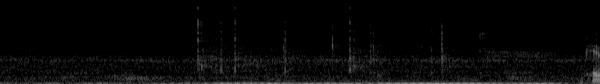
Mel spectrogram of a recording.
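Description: Several short sharp clicks from a computer mouse and keyboard at a desk, scattered through the middle of the stretch over a faint low room hum.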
